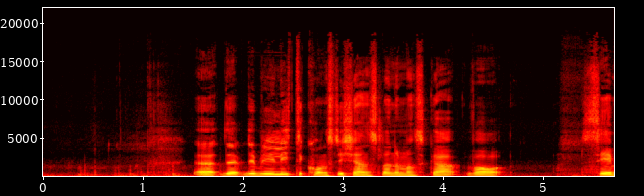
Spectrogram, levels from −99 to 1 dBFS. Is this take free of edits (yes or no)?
no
